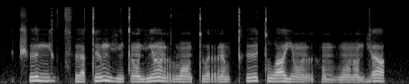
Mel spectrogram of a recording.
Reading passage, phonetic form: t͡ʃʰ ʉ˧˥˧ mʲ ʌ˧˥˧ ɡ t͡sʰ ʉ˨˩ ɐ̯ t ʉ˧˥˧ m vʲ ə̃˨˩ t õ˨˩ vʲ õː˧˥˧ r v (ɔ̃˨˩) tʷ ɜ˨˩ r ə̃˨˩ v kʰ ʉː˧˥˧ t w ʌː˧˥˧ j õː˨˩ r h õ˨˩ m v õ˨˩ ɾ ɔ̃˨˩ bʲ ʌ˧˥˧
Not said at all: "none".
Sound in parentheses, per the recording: ɔ̃˨˩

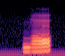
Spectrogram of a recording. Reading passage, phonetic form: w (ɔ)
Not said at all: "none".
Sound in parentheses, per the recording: ɔ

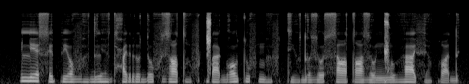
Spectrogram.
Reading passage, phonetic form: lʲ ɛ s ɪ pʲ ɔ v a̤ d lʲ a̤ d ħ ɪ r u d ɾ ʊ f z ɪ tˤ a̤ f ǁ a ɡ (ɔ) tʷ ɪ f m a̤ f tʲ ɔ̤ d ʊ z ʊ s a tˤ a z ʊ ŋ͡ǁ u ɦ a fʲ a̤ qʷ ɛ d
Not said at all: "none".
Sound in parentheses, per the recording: ɔ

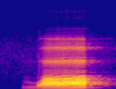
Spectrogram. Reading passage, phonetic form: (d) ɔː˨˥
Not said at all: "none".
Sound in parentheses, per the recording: b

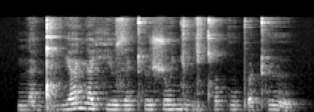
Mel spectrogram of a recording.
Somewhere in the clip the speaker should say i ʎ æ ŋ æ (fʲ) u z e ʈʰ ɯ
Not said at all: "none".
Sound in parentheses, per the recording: fʲ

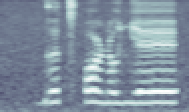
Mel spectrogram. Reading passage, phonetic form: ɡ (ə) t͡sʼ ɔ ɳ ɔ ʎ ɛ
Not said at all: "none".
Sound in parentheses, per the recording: ə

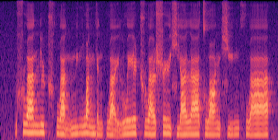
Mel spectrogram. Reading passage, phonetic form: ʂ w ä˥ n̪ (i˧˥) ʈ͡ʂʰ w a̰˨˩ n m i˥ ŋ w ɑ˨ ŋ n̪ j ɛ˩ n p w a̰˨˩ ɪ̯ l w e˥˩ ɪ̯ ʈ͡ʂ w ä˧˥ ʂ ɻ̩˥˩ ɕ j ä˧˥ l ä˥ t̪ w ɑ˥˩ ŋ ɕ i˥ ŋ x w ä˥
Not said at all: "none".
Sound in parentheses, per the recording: y˧˥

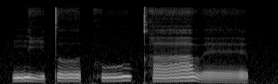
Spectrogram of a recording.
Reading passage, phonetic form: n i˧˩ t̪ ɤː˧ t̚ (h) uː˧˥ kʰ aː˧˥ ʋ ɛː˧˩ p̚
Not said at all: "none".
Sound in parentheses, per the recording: h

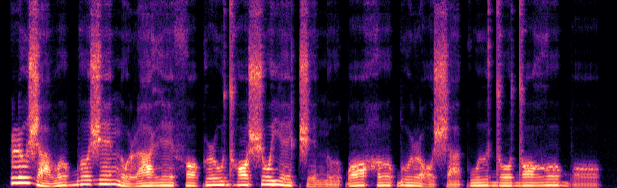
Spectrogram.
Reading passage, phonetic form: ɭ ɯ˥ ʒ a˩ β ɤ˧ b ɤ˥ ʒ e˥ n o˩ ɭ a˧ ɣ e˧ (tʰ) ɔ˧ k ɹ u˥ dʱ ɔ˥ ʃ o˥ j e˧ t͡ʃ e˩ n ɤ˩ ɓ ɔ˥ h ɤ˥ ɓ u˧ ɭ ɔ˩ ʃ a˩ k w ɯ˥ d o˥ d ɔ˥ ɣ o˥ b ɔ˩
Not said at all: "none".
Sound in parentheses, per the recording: θ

